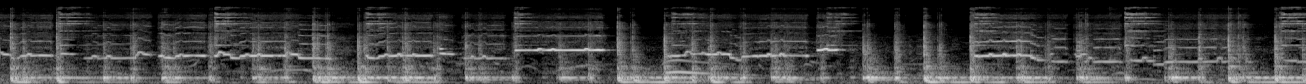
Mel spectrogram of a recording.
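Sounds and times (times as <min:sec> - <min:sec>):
bamboo flute melody: 0:00.0 - 0:13.0
barrel drums beating: 0:06.4 - 0:07.9.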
